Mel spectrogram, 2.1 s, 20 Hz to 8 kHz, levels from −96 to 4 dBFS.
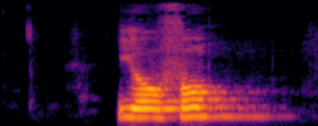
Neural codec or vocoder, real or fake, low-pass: none; real; 7.2 kHz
